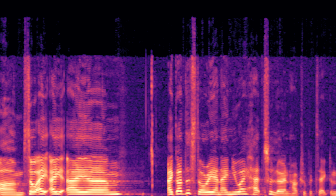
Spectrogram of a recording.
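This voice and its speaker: A woman with a Danish accent speaks at a fairly high pitch, her tone bright and sharp and her intonation lively. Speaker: journalist and digital security trainer. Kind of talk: conference talk. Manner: fast.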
